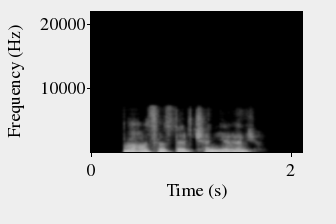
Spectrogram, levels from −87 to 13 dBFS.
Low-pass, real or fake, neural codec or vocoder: 7.2 kHz; fake; codec, 24 kHz, 1 kbps, SNAC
